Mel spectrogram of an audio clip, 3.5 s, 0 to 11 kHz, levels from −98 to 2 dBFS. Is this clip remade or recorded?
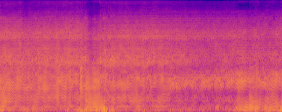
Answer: remade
